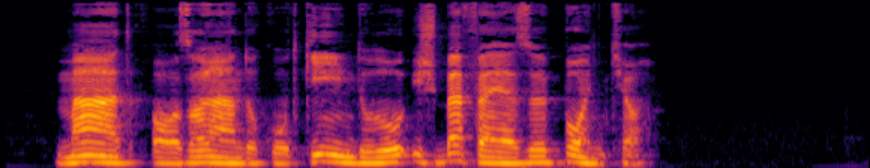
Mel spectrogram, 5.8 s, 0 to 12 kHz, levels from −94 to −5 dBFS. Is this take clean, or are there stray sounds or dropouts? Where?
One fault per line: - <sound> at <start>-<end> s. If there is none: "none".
none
